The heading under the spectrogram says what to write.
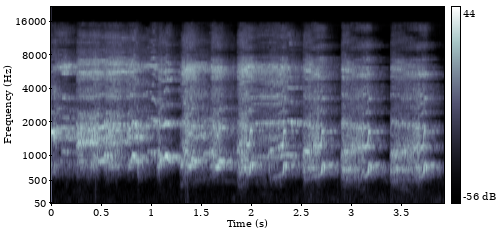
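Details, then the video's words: Ayam Ketawa chicken giving a loud, nearly continuous crow of rough, rolling laugh-like syllables broken into irregular segments over four seconds, with no pause. "AYAM KETAWA SLOW VS AYAM KETAWA DURASI"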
